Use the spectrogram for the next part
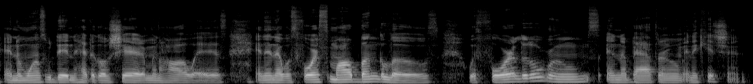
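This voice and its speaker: A man in his thirties tells a personal story in a casual, animated storytime chat, sassy, slangy and candid, with frequent asides. His voice is lowish with a darkish tone, moving at normal speed with few pauses.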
